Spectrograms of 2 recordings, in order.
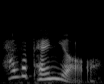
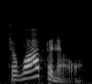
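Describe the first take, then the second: First: "jalapeno" as ha-la-PEN-yo; high "jalapeno", stressed on PEN; Spanish-style pronunciation. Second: "jalapeno" with a hard J and no Spanish ñ; loud anglicized "jalapeno", punched on LAP; wrong on purpose. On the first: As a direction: breathe the J of "jalapeno" as H, with ny. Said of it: "a great way to say". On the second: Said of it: "pronounce this wrong on purpose". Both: Shown as a demonstration.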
